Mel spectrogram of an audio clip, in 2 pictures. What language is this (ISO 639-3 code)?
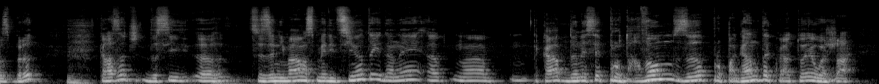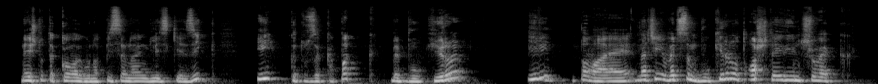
bul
